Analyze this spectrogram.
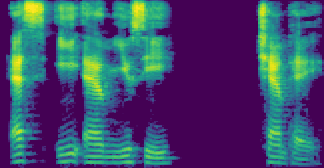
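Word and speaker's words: Semuc Champey: I always pronounce things wrong, but SEMUC Champay. So Champ EY.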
